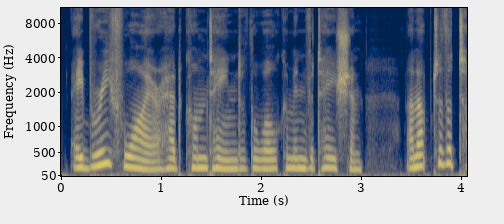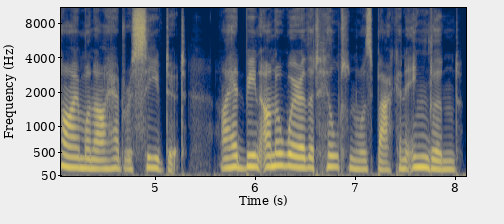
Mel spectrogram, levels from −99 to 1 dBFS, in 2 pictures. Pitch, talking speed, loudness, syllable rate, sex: 190 Hz, 205 wpm, -20 LUFS, 5.9 syllables/s, female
